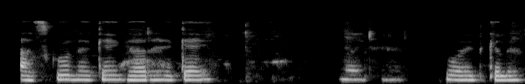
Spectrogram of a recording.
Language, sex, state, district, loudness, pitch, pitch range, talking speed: Hindi, female, Bihar, Jamui, -21 LUFS, 210 Hz, 200-220 Hz, 125 wpm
